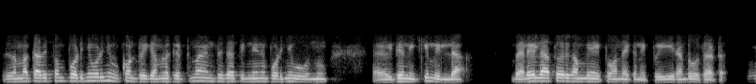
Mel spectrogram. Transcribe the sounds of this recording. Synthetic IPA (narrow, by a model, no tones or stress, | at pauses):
iðɨnɐmːɐkːɐðipːɐmpoɽiɲːupoɽiɲːupukːoːɳɖiɾik̬ʲːunɐmɐɭekeʈːunːɐmɐnɐs̬ilk̬ʲːaðɨpinːe̞nːɨpoɽiɲːupoːɣunːuiðɨnikʲːumːilːɐ | belɐʋilːaːt̪ːɐo̞ɾukɐmbɐnijaːipːɐʋɐnːekːunːɐipːoːiːɾeɳɖɨðosɐaːjʈːɨ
